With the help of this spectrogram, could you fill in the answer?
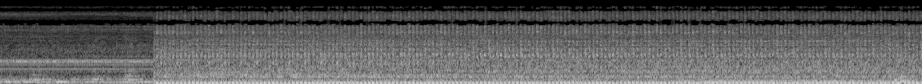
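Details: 2022 Isuzu QL at idle with A/C on, after replacing the noisy, knocking, oil-starved A/C compressor and filter dryer and vacuuming the lines: a steady, even low rumble with no knock or whine.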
